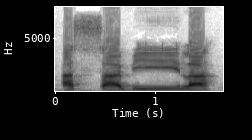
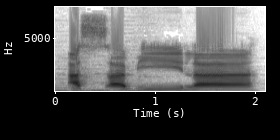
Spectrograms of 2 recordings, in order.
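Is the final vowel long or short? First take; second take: short; long. First: The final vowel is short. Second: The final vowel is lengthened. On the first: The reading continues without stopping. "itu kalau wasol" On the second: The reader stops at this word. "kalau wakof maka"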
